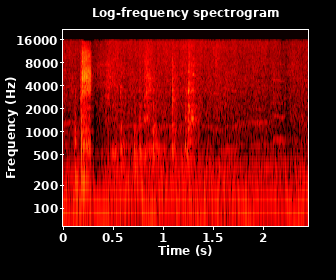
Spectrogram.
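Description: Fingers squishing and poking soft slime in a glass bowl, giving short sticky popping squelches: one sharp pop just after the start, then a few softer ones, fading out after about a second and a half.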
